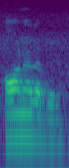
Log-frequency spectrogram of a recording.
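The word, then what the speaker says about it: honourable: An elephant, N ऑनरेबल, एच नहीं pronounce नहीं होते, ऑनरेबल मैन।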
